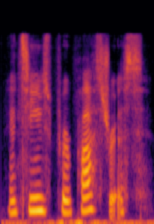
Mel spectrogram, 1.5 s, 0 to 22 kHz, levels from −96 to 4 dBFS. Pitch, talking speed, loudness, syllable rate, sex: 235 Hz, 115 wpm, -16 LUFS, 4.5 syllables/s, female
